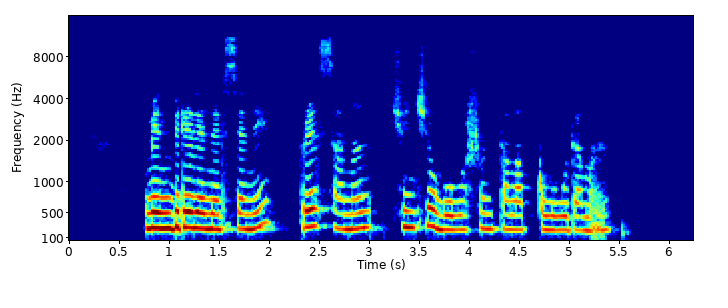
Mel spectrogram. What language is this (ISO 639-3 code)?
kir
